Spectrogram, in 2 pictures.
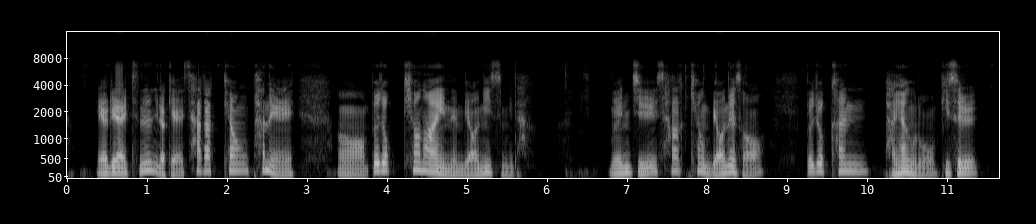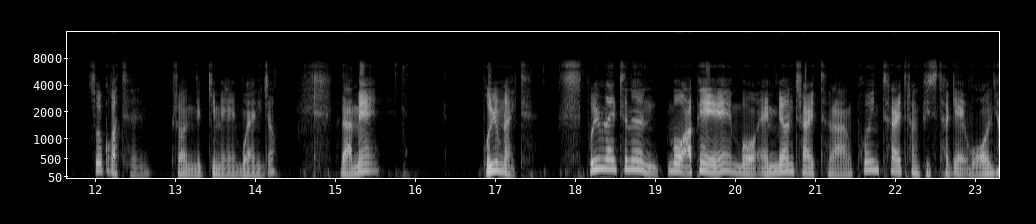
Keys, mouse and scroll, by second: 0.1-6.2 alt+drag, 7.9 alt+click, 14.2-14.6 alt+drag, 14.8 alt+drag, 15.4-15.7 alt+drag, 17.5 alt+middle click, 18.0 alt+click, 22.7-23.3 alt+drag.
